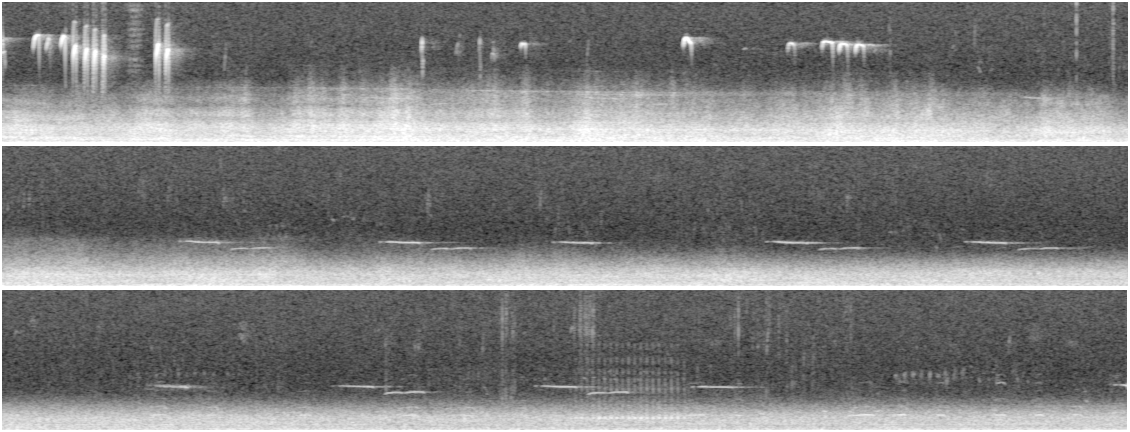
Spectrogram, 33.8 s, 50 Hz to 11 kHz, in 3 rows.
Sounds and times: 0.0s Landing planes 15.2s
25.5s wildlife 33.7s

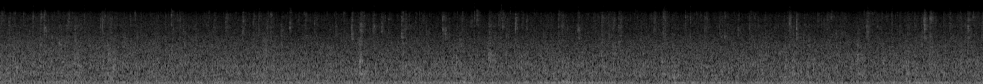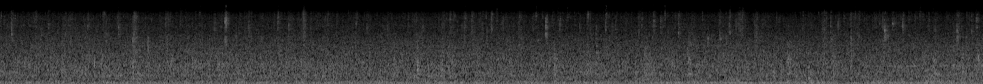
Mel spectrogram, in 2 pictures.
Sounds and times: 0.0s Rain falling on the trees, deck and ground 19.6s

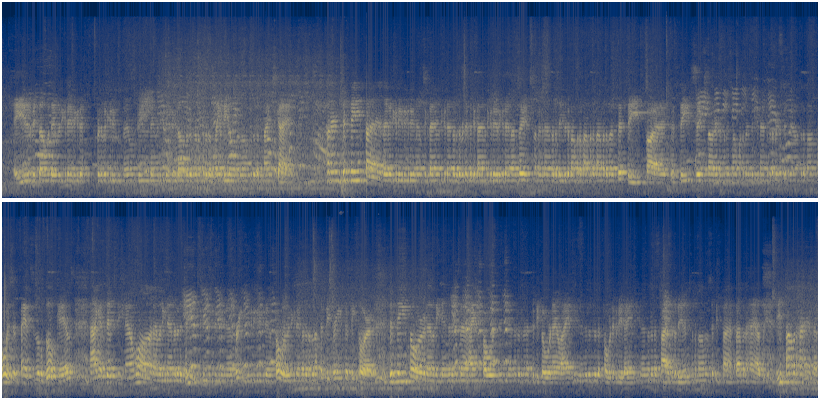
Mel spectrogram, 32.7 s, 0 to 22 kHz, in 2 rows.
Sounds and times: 0.0s cattle is passing by 30.5s
0.0s people are bidding 32.6s
0.2s man is talking 32.6s

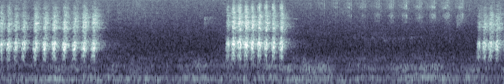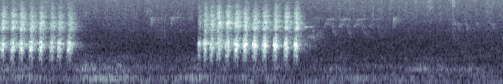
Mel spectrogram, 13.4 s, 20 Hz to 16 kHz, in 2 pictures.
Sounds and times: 0.0s anxious magpie 1.4s
3.0s anxious magpie 3.9s
6.3s anxious magpie 7.8s
9.3s anxious magpie 11.0s

